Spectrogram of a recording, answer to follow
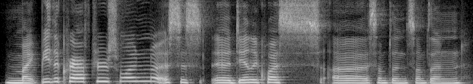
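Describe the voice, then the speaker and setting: This woman streamer rambles through game patch notes in a casual chat, fixing her own words and thinking out loud. She speaks at a moderate pace in a fairly high, smooth voice with a darkish tone.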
